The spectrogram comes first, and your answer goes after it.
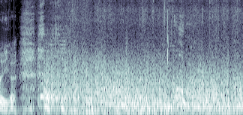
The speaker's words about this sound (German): Nee, doch. Jetzt fängt es an zu regnen.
